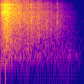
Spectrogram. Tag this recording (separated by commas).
Coin (dropping), Domestic sounds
